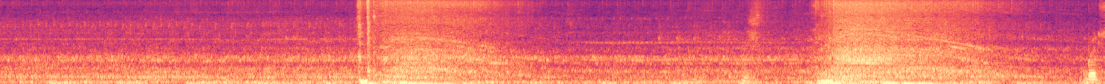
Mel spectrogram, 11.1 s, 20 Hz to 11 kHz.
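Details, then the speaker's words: 2002 Subaru Outback vacuum test, idle at 21 then snap throttle reading 25 against a 17–27 spec: steady idle with two quick, clean blips to high revs dropping straight back to an even idle, a healthy engine. "we're going to do a snap throttle snap and see what it reads anything it's supposed to read from 17 to 27 and we'll see where it reads at"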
